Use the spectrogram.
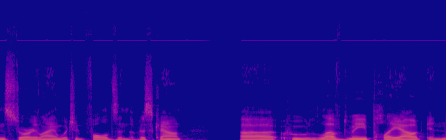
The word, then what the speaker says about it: Viscount: I think you said that, Luke. S is silent or something.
